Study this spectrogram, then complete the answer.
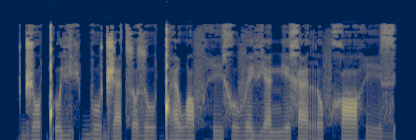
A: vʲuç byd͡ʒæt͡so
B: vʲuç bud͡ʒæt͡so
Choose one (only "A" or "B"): B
